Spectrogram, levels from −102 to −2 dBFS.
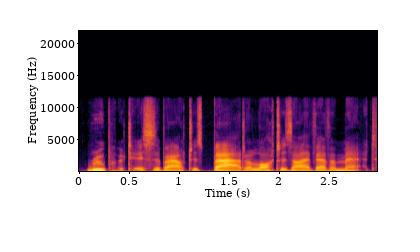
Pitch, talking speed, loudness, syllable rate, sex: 190 Hz, 240 wpm, -20 LUFS, 5.3 syllables/s, female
